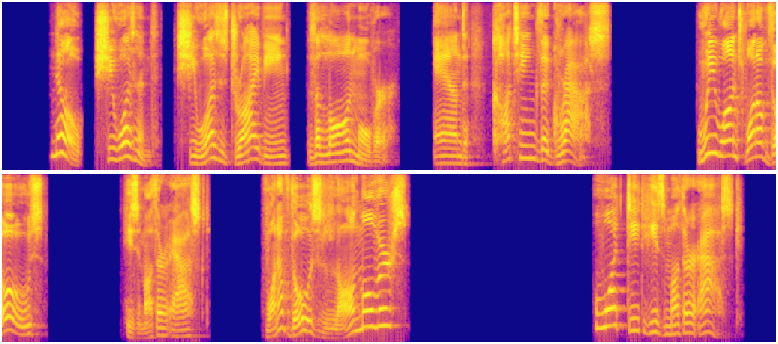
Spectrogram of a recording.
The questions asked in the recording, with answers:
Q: What did his mother ask?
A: She asked, one of those lawnmowers?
